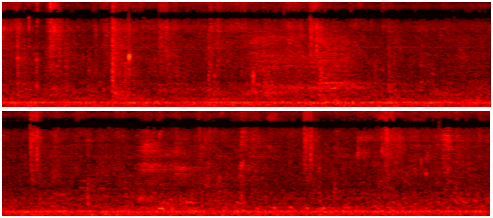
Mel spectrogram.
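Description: A woman speaks through loudspeakers in a large echoing hall.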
